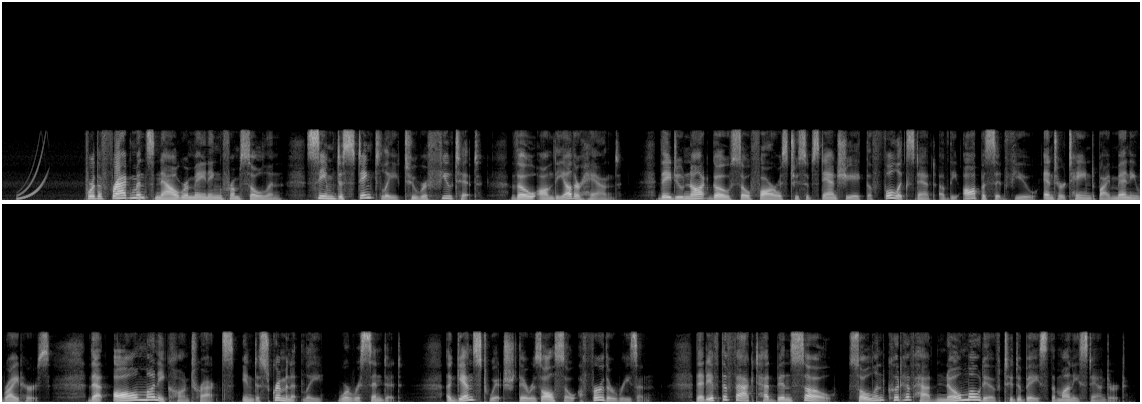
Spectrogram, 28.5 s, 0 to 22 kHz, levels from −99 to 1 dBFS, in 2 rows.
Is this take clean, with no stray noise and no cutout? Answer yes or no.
no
